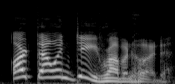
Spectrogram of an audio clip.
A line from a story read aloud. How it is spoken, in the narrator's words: cried he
